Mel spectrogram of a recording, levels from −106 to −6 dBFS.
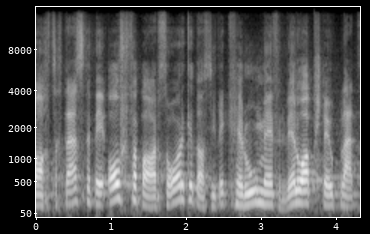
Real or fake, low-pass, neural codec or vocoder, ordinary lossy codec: fake; 14.4 kHz; autoencoder, 48 kHz, 32 numbers a frame, DAC-VAE, trained on Japanese speech; AAC, 64 kbps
